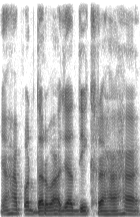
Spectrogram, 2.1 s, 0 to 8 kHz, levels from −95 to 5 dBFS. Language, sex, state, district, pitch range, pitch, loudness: Hindi, male, Jharkhand, Palamu, 120-140 Hz, 125 Hz, -17 LUFS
